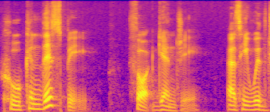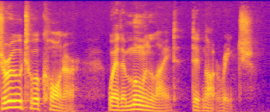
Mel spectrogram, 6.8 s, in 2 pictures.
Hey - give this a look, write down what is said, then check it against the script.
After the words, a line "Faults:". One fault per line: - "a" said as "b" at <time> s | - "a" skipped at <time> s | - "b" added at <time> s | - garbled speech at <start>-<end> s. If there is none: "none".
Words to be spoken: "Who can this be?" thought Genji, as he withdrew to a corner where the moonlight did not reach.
"Who can this be?" thought Genji, as he withdrew to a corner where the moonlight did not reach.
Faults:
none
